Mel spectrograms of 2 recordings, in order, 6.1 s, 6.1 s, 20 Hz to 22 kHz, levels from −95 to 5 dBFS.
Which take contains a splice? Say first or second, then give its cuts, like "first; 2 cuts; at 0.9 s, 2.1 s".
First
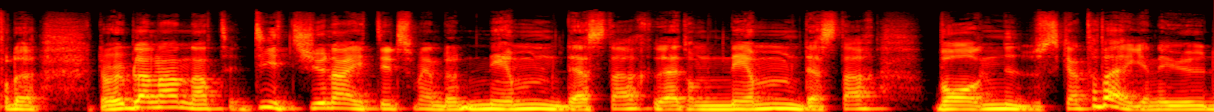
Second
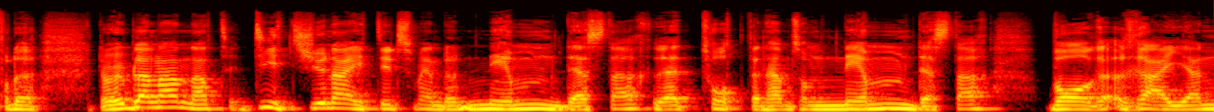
first; 2 cuts; at 3.4 s, 4.9 s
